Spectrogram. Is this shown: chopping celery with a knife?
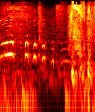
no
